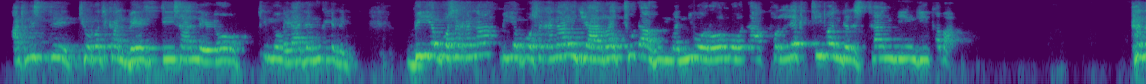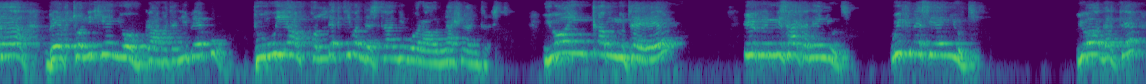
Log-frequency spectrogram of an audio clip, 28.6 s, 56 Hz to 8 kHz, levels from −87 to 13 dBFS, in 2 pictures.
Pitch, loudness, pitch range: 255 Hz, -19 LUFS, 230-295 Hz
